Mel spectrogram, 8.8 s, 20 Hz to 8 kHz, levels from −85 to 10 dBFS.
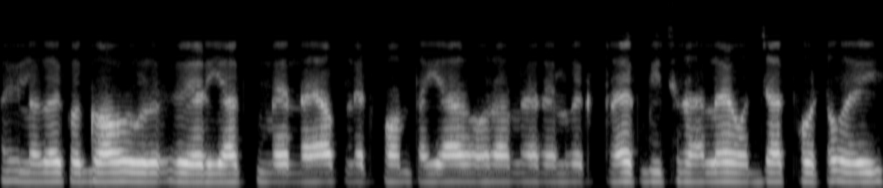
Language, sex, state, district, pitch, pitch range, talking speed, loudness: Magahi, female, Bihar, Lakhisarai, 145 Hz, 140-145 Hz, 150 wpm, -19 LUFS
